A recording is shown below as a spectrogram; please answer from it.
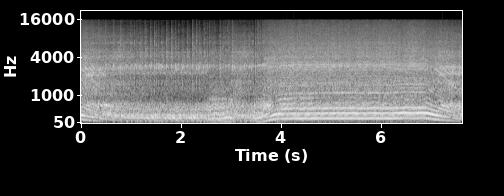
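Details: Two-stroke chainsaw with a very loose chain, cold start around 30°F after months stored on ethanol-free fuel without stabilizer: crackly idle revs cleanly to a steady high scream, holds, drops back to idle; normal running.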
